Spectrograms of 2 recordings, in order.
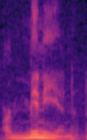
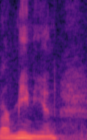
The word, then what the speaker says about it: Arminian: This is not a Calvinist versus Arminian, or how do we say that? Arminian, not Armenian. That's a country.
